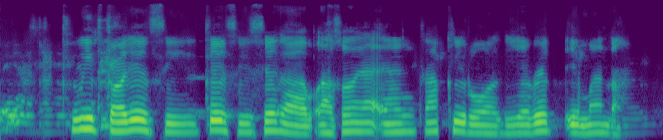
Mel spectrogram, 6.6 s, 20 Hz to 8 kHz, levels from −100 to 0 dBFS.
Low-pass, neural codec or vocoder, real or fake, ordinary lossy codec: 7.2 kHz; codec, 16 kHz, 4 kbps, X-Codec, HuBERT features, trained on balanced general audio; fake; none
